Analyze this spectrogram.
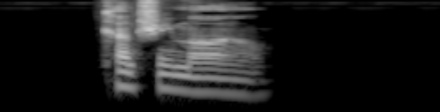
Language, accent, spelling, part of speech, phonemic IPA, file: English, Australia, country mile, noun, /ˌkʌntɹi ˈmaɪl/, En-au-country mile.ogg
- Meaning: A long way, a great distance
